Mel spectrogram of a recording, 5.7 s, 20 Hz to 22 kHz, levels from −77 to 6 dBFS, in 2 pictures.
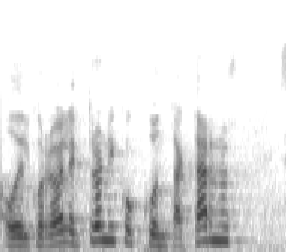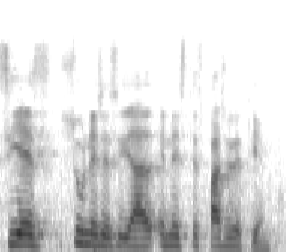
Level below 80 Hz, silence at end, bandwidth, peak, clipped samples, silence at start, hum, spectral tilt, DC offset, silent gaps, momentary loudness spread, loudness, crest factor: -52 dBFS; 0.15 s; 11 kHz; -6 dBFS; under 0.1%; 0 s; none; -7.5 dB/octave; under 0.1%; none; 9 LU; -24 LUFS; 16 dB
